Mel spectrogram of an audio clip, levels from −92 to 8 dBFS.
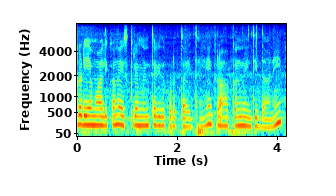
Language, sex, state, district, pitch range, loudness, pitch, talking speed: Kannada, female, Karnataka, Koppal, 185-210 Hz, -17 LUFS, 195 Hz, 100 wpm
